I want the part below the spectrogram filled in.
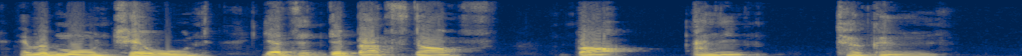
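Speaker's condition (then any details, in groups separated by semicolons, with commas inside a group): Cerebral palsy; obvious speech impediment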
